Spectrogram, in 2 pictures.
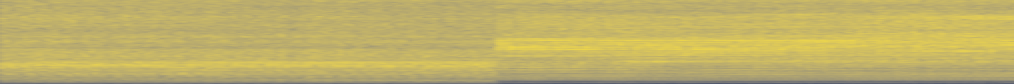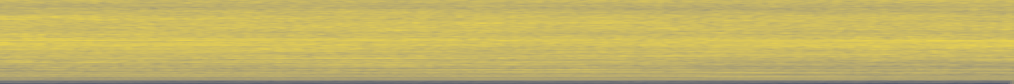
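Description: RYOBI jigsaw with a dual-cut scroll blade running steadily, its motor whine mixed with the blade sawing through wood along a curved cut. The sound changes abruptly about two and a half seconds in, losing its lowest part.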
